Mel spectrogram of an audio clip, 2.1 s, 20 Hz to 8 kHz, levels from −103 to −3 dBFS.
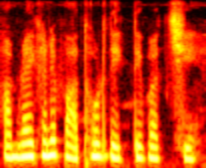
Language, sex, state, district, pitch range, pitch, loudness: Bengali, female, West Bengal, Cooch Behar, 200-235 Hz, 215 Hz, -13 LUFS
